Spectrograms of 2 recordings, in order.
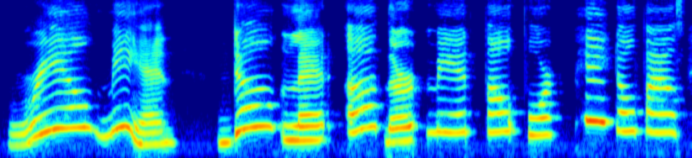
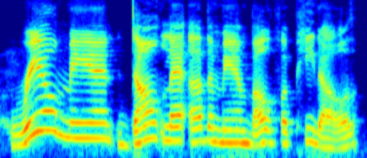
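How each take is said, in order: First: It is said very slowly. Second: It is said at normal speed.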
